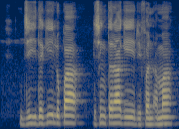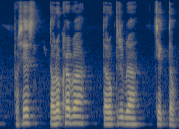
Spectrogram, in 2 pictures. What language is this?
Manipuri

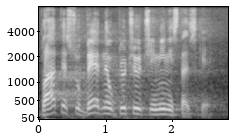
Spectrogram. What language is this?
Serbian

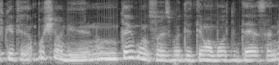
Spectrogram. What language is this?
Portuguese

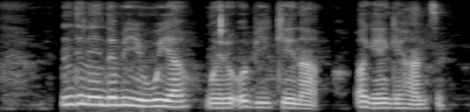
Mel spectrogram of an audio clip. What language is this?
Igbo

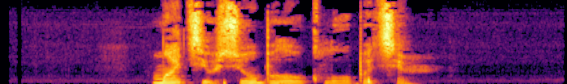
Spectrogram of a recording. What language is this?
Belarusian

